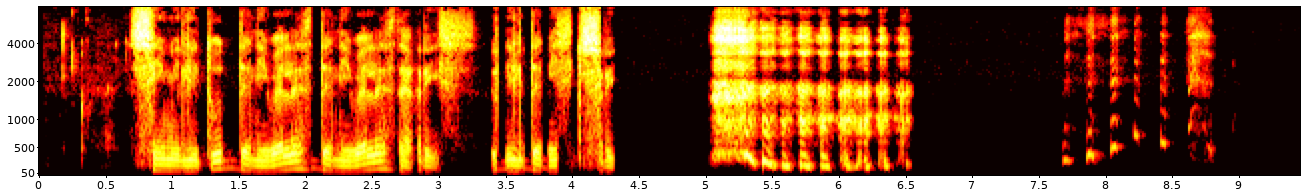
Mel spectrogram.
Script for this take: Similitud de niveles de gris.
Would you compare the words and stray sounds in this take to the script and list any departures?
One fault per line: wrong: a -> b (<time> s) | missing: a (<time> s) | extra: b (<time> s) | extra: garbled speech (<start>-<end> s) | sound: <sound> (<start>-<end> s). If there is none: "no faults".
extra: niveles de (2.2 s)
extra: garbled speech (3.4-4.3 s)
sound: laugh (5.0-6.6 s)
sound: laugh (7.7-8.8 s)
